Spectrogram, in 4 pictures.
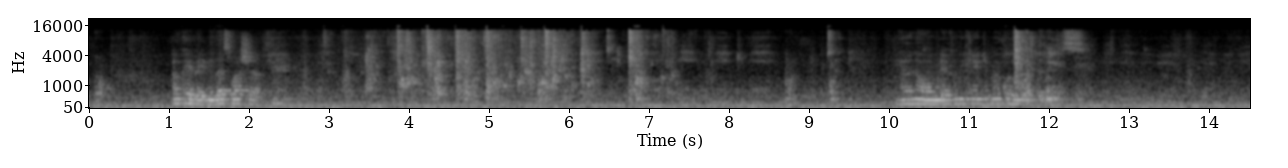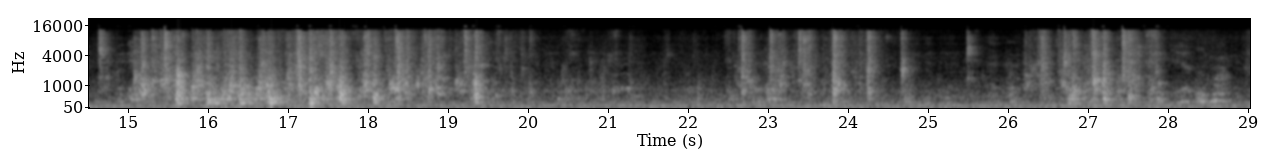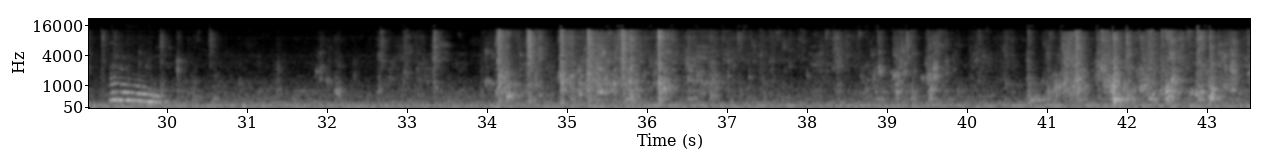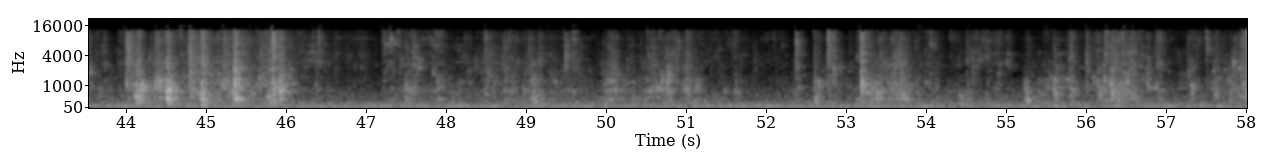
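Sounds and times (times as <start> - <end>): water splashing in a bathtub: 0.0 - 58.0.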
